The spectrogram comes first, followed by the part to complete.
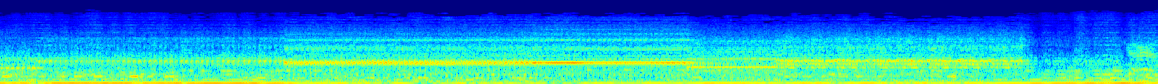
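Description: Live electronic witch house music: a heavy, steady bass drone under sustained synth notes that step to a new pitch every few seconds, with a short break in the upper sound just before the end.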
